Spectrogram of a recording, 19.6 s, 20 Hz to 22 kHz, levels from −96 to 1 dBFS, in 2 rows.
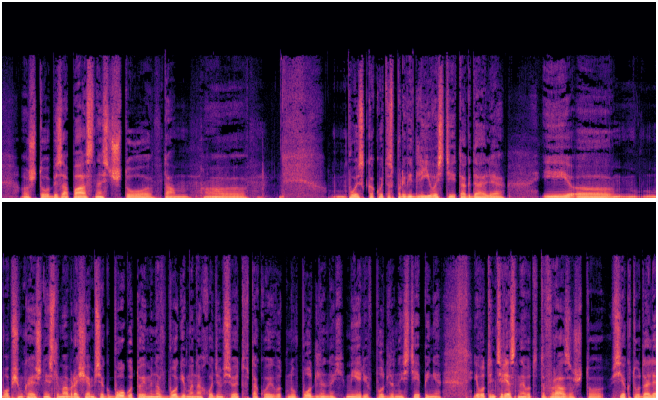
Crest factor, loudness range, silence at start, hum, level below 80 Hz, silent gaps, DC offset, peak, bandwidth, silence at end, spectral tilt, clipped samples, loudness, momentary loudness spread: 18 dB; 5 LU; 0 s; none; -38 dBFS; none; 0.1%; -4 dBFS; 16.5 kHz; 0 s; -5.5 dB/octave; under 0.1%; -21 LUFS; 11 LU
